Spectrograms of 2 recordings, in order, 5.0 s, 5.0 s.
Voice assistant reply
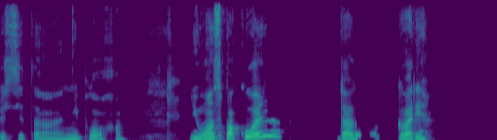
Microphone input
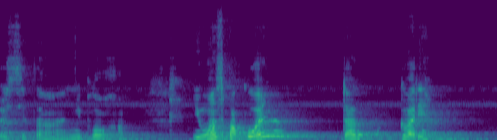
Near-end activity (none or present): none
